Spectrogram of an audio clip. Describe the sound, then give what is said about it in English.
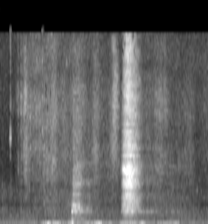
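A baby's soft, breathy yawn, with a short airy intake followed by a longer drawn-out exhale, fairly quiet, with no talking. “Oh, that yawn was so cute, baby.”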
